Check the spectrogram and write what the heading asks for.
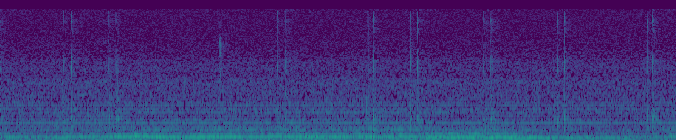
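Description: Computer mouse clicking, single clicks at irregular intervals roughly a second or more apart, over a faint low hum.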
